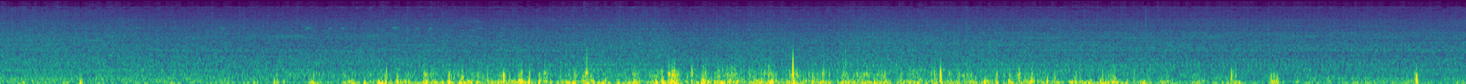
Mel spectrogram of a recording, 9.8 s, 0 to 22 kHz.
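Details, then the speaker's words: Daihatsu Tanto L375S after packing both outer CV joints with Mori Joint Grease, cabin during commute drive: low road rumble with light bumps and no knock or rattle; the front driveshaft noise is gone. "昨日時間が遅かったんで試乗しなかったんですが今日タントを通勤で使ってみたら全く異音が鳴らなくなっていました"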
